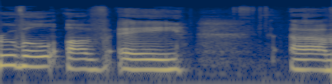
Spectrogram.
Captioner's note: speaking in French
